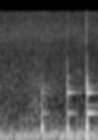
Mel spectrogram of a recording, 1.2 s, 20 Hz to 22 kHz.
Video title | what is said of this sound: Misteri Gunung Padang, ada apakah di sana? | disebut batu gamelan karena ada bunyinya. Tuh, ada 4 nada ini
